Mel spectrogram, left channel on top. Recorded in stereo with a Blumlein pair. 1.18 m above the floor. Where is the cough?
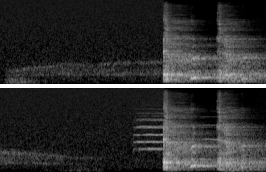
15° right, 0.8 m.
